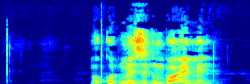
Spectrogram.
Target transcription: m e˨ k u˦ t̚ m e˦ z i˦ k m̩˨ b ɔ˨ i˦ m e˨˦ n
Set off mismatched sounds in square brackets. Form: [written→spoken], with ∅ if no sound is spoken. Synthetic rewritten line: m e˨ k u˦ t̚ m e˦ z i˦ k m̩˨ b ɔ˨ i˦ m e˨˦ n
